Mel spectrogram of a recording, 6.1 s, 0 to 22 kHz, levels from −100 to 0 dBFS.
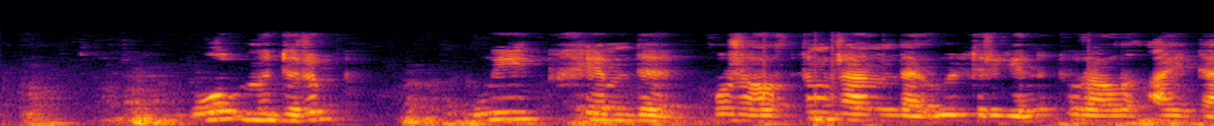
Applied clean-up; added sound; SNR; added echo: classical method WPE with log-MMSE.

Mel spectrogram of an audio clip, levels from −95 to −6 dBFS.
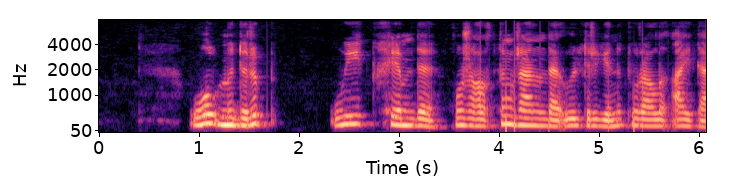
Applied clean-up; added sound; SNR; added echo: none; none; none; none.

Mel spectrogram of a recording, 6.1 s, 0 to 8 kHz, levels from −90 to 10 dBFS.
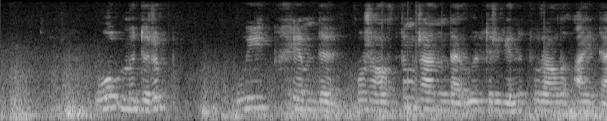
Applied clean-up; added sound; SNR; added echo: none; Thunder; 3 dB; reverberation time 0.4 s.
